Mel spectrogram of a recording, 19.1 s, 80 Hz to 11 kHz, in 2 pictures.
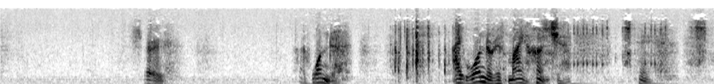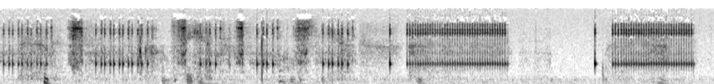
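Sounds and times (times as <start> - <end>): telephone ringing: 7.2 - 8.9, 9.6 - 16.4, 17.4 - 18.9
rotary dial clicks: 7.6 - 8.2.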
